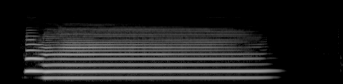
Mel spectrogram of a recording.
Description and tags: Sax Tenor - D#4 - bad-attack bad-richness bad-timbre
Part of the Good-sounds dataset of monophonic instrumental sounds.
instrument::sax_tenor
note::D#
octave::4
midi note::51
good-sounds-id::5215
Intentionally played as an example of bad-attack bad-richness bad-timbre
Dsharp4, sax, good-sounds, single-note, tenor, neumann-U87, multisample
